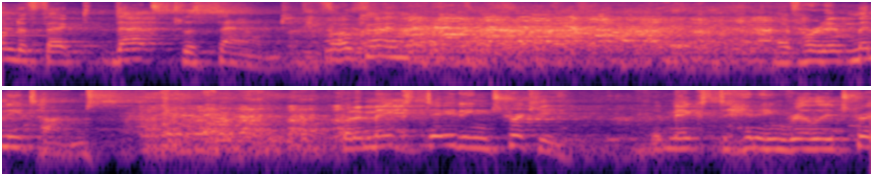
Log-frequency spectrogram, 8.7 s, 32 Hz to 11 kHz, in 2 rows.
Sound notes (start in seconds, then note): 1.4 audience laughing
